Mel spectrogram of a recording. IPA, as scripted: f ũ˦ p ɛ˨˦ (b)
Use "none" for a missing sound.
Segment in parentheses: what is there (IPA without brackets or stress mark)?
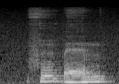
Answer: m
